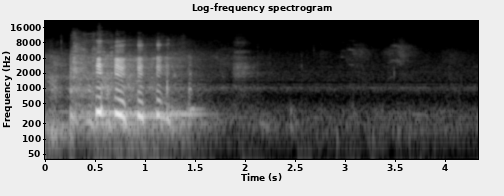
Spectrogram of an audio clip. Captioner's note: everyone laughs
